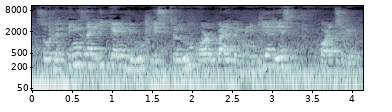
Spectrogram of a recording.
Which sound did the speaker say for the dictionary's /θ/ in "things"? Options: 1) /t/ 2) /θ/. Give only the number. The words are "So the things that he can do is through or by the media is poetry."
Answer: 1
